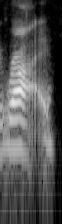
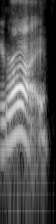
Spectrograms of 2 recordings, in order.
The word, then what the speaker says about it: Rei: it's spelled rei everyone calls me ry like all my close friends and family call me rye so i was like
